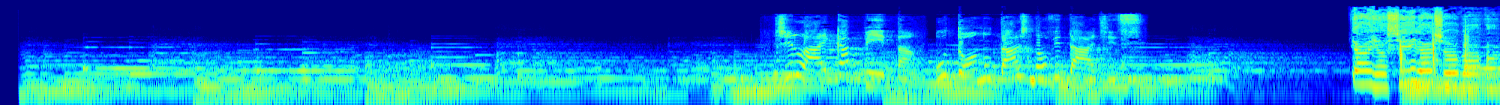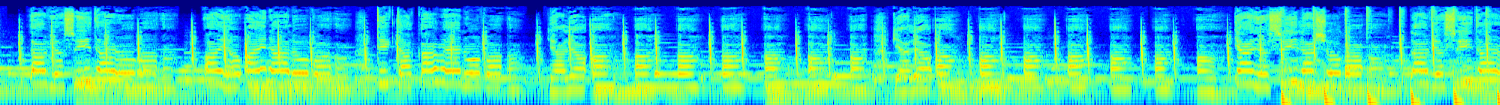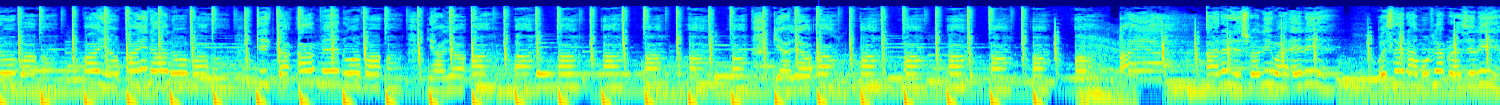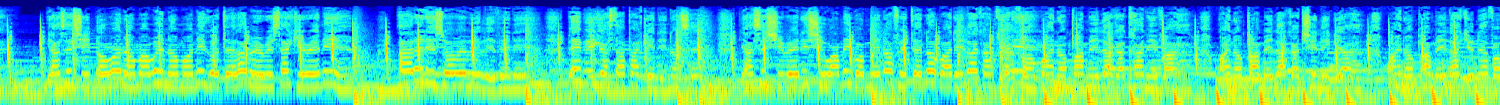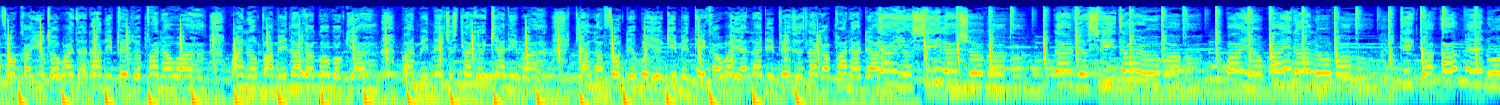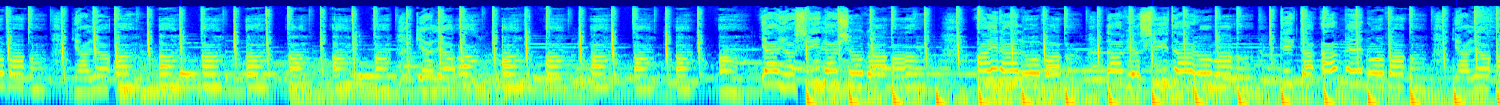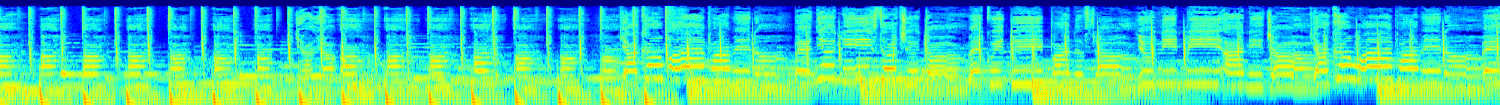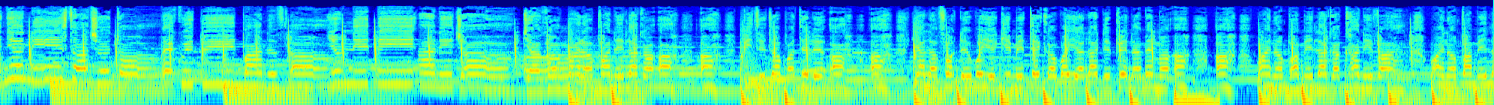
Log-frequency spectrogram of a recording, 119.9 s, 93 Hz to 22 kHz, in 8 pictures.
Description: Afro Trap 2025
